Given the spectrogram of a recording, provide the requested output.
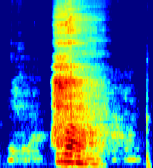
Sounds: Sigh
